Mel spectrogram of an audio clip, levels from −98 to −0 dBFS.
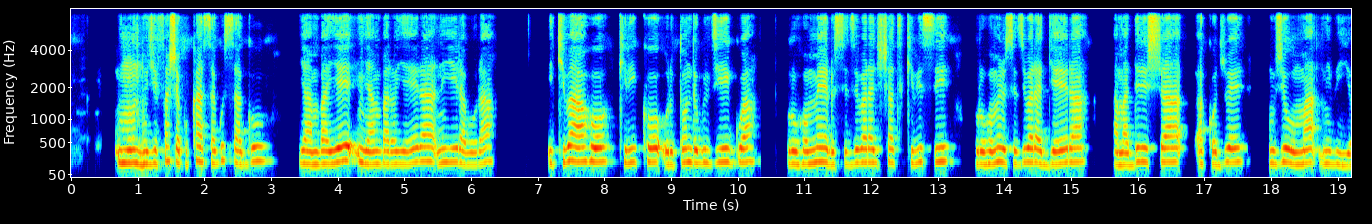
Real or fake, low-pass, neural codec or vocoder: fake; 7.2 kHz; codec, 16 kHz in and 24 kHz out, 1 kbps, XY-Tokenizer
